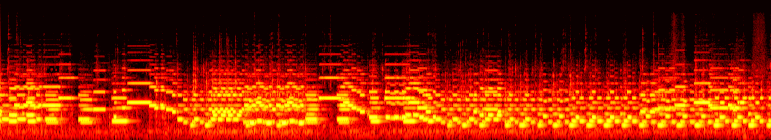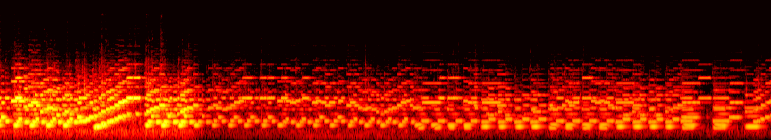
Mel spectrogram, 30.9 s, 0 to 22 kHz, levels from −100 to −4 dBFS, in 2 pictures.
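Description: A level drop of roughly 15 dB between 19.11 and 19.52 s is applied in coarse steps, around a hundred per second, rather than smoothly. The result is zipper noise, a fine ticking buzz riding on the sound as it fades.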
